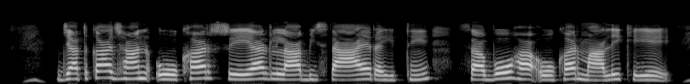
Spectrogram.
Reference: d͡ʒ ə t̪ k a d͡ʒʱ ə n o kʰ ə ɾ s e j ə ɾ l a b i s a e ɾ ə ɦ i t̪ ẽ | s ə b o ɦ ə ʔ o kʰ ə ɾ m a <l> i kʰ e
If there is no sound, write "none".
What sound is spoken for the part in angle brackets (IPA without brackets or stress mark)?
l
